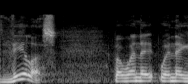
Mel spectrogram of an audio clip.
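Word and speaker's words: Wiles: name is German it's vus not Wilds it's vus but when they when they got when they got to America people looked at the spelling because Germans pronounced W as a v right all right and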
